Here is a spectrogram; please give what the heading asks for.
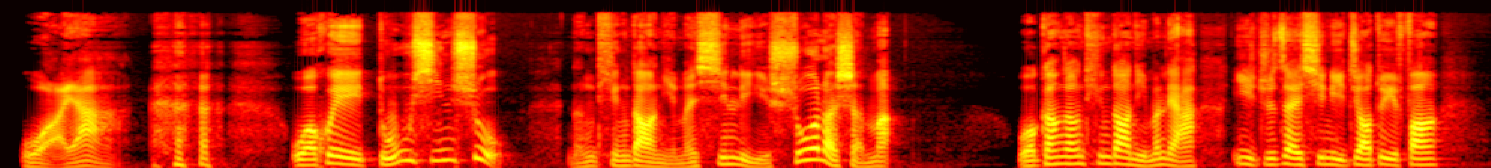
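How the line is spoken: Hearty laugh. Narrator (Chinese): 蓝光爽朗的笑了

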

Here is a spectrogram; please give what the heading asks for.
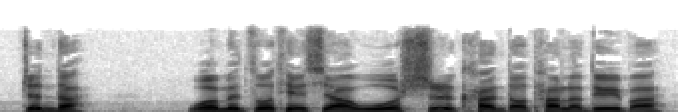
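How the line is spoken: Shouting. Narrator (Chinese): 冲着吉奥拉喊

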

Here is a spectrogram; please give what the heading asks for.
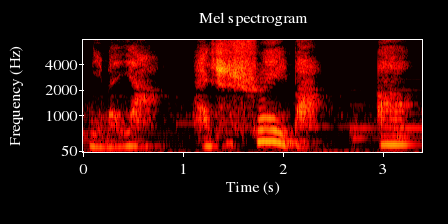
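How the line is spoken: Soft, explaining. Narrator (Chinese): 巴蒂轻声的解释道

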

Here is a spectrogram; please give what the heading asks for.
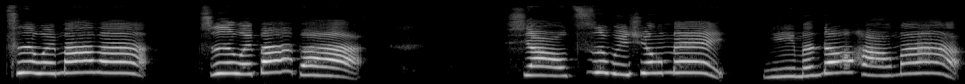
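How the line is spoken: Shouting into burrow. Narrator (Chinese): 对着洞里大喊

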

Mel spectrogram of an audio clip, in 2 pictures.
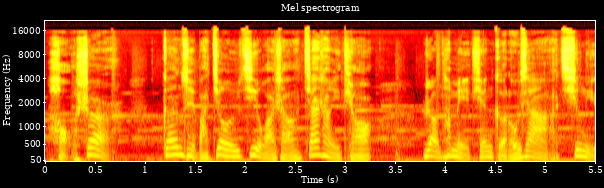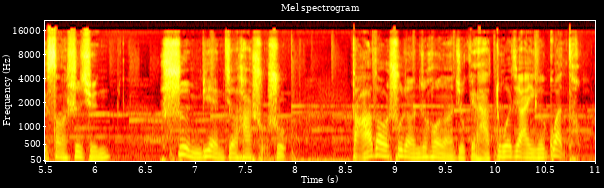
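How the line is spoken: Sighing exclamation. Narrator (Chinese): 我感叹道

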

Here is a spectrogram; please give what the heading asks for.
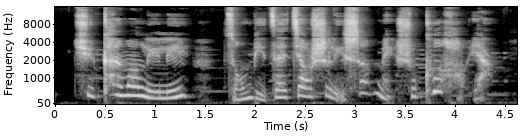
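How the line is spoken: Quiet, hushed. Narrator (Chinese): 我小声告诉姜小牙

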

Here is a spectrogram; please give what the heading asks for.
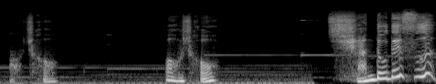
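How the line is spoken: Confused repetitive mumbling. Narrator (Chinese): 云美的神智又陷入了混乱状态，跟复读机一样喃喃的自语

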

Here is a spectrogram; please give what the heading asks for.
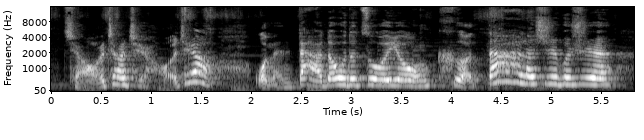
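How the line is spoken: Laughing, chattering. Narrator (Chinese): 老豆豆一直在笑，一直在笑，他还不停的说

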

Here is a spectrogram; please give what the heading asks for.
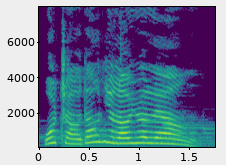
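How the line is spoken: Loud excited shout. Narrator (Chinese): 小熊大声叫

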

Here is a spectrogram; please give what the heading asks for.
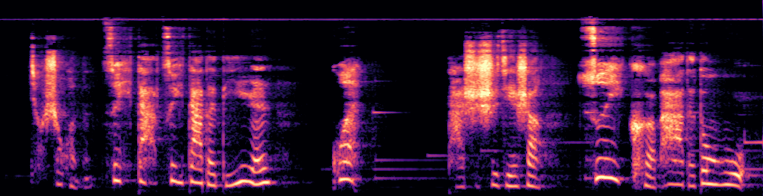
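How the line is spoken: Whisper. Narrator (Chinese): 费迪南小声说

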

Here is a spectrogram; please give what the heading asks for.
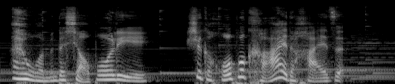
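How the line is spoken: Sighing. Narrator (Chinese): 爸爸叹了口气说

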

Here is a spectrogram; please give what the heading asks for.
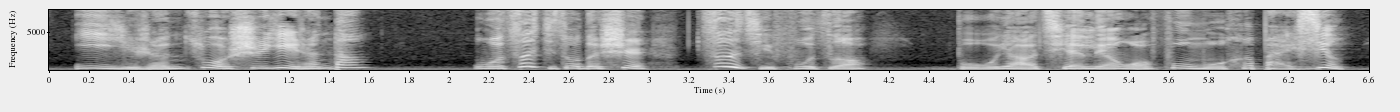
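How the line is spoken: Loud, resolute. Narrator (Chinese): 哪吒对四海龙王大声说

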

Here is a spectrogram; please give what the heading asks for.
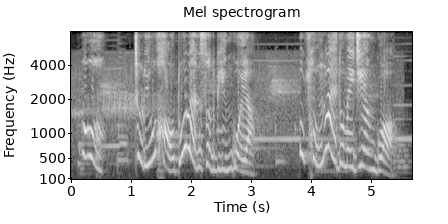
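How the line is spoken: Surprised shout. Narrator (Chinese): 布特惊讶的喊道

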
